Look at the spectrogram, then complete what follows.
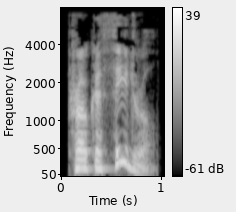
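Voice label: "procathedral", British English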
